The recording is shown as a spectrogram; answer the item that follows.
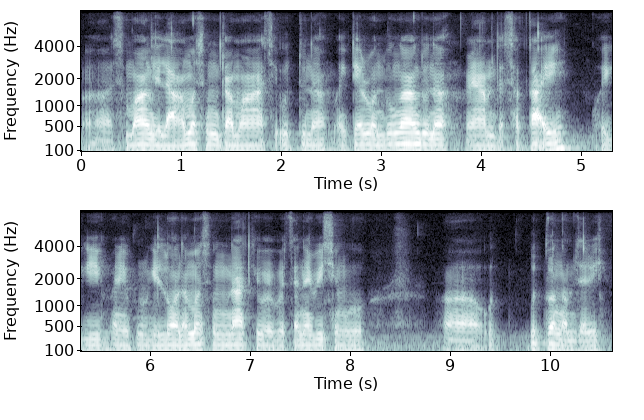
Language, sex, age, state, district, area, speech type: Manipuri, male, 30-45, Manipur, Imphal West, urban, spontaneous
